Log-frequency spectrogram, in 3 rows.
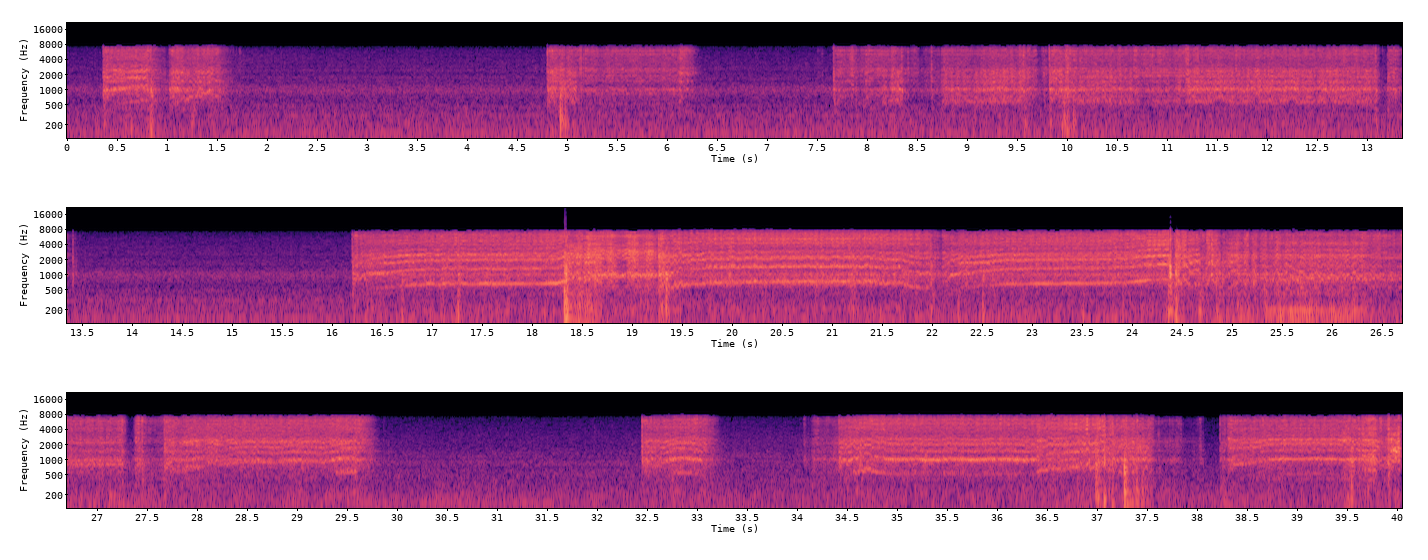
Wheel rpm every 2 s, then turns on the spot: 70, 0, 60, 30, 100, 130, 90, 0, 150, 150, 190, 190, 170, 140, 160, 10, 50, 130, 160, 140.
none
